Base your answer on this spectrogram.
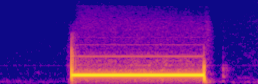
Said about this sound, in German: den rufen wir jetzt mal an. So, auch gleich mal, ob du es tuten hörst. Ja, hörst ne?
